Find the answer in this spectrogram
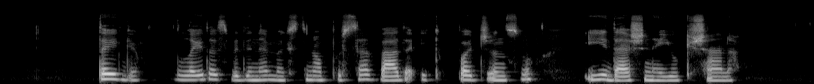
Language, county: Lithuanian, Vilnius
